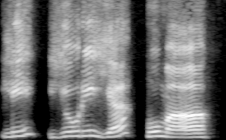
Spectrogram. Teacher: اب را بھی یہاں باریک ہے، کیوں؟ را کے نیچے زیر ہے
